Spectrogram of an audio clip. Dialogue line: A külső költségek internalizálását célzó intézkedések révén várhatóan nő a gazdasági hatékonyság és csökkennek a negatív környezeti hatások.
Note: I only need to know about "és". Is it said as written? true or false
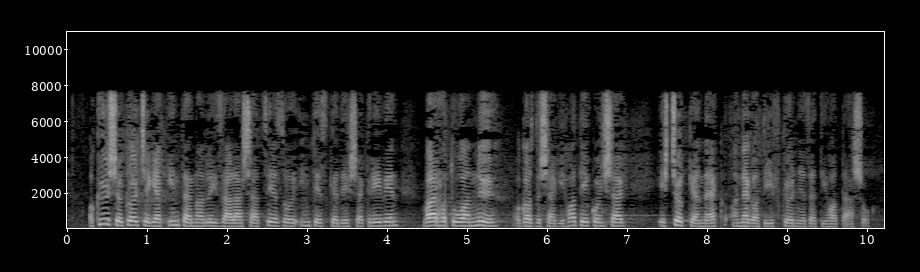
true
